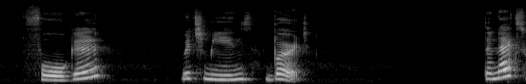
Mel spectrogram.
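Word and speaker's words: Vogel: means clock fou fou is pronounced like the F in the word for in German we have the word fogal Fogle which means bird the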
